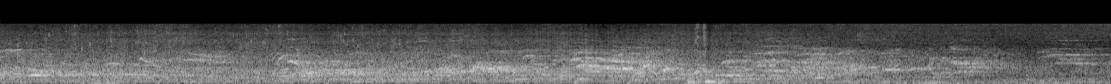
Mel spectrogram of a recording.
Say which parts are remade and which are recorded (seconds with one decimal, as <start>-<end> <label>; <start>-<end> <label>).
0.0-5.4 recorded; 5.4-6.1 remade; 6.1-11.1 recorded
